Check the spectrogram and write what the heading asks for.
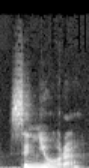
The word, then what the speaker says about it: Signora: No, you don't pronounce the G. Signora.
